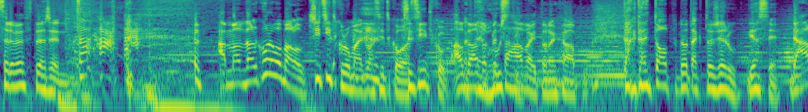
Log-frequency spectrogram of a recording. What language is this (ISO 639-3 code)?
ces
